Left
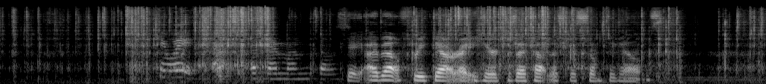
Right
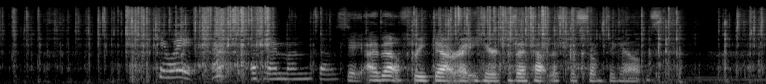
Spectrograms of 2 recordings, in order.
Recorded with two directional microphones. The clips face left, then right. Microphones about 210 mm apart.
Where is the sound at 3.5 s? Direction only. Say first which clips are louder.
Left 5 dB; 40° left (ahead or behind).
